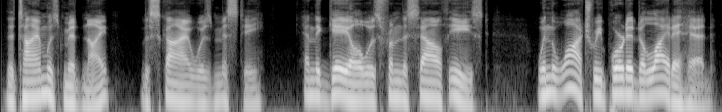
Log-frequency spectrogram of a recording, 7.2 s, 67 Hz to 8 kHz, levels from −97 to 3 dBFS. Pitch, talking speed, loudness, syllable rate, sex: 115 Hz, 185 wpm, -17 LUFS, 4.7 syllables/s, male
